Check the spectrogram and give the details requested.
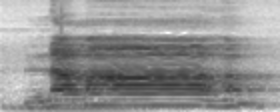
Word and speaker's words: नमः: डंडा और विसर्ग है, इसको कैसे बोलेंगे? नमः, यानी माँ भी पूरा आएगा, फिर पीछे वाली विसर्गों का जो है उसका भी पूर्ण उच्चारण करना पड़ेगा, है ना।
